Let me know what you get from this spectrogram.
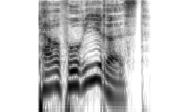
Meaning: second-person singular subjunctive I of perforieren
- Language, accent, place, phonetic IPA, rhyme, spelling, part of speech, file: German, Germany, Berlin, [pɛʁfoˈʁiːʁəst], -iːʁəst, perforierest, verb, De-perforierest.ogg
